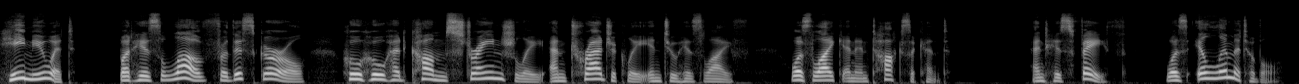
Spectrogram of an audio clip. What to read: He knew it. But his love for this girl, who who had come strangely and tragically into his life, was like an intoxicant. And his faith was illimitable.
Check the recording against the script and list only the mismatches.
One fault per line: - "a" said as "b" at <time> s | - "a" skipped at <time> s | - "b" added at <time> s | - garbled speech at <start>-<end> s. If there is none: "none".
none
